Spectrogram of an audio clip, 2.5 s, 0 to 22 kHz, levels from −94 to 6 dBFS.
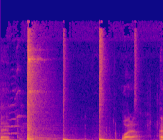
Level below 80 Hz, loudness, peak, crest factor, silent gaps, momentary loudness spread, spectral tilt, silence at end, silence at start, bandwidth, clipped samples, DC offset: -32 dBFS; -28 LUFS; -6 dBFS; 24 dB; none; 14 LU; -4.5 dB/octave; 0 s; 0 s; 19 kHz; under 0.1%; under 0.1%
